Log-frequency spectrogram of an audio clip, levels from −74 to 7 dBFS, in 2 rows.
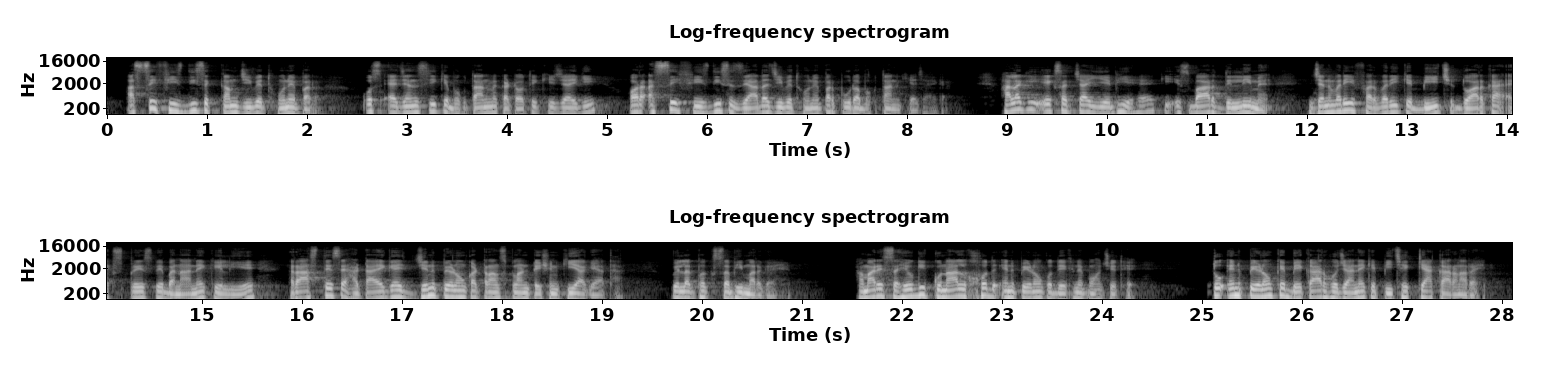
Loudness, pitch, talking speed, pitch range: -18 LUFS, 130 Hz, 185 wpm, 115-145 Hz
